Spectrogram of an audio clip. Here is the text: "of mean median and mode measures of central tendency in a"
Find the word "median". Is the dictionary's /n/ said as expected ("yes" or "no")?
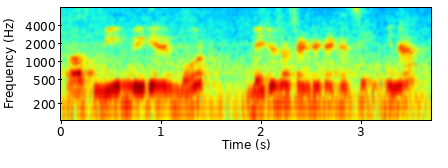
no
